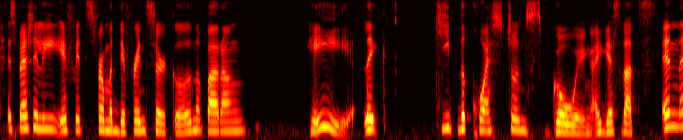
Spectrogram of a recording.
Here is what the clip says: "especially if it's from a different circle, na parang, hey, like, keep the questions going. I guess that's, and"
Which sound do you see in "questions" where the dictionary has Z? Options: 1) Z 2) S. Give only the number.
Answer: 2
